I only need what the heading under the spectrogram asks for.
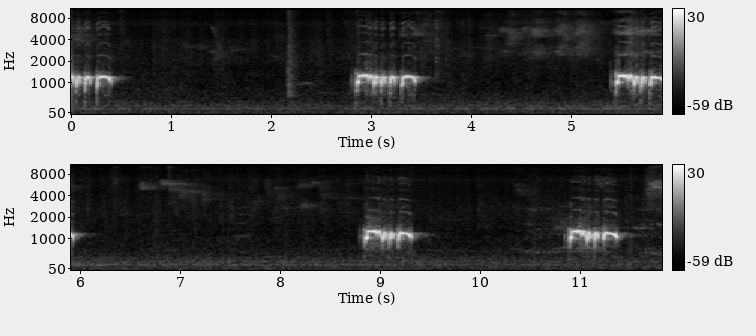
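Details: Local zebra dove, its song said to draw replies from other birds: five rolling, bubbling coo phrases spaced about two to three seconds apart, with soft high chirps from other birds and a low steady background hum.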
